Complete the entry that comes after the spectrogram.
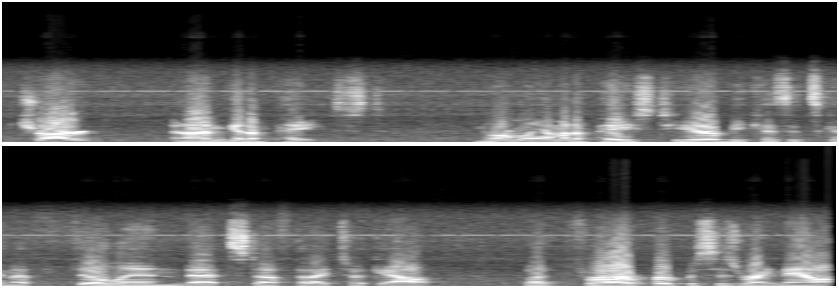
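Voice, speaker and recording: A man's voice: mid-range voice, low-quality recording. American man giving instructions over background noise. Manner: informal, step-by-step. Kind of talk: software walk-through tutorial.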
